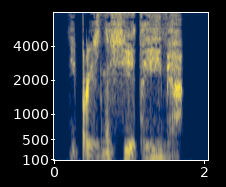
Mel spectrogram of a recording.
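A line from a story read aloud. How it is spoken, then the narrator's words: Frightened whisper. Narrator (Russian): испуганным шепотом попросил Рон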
